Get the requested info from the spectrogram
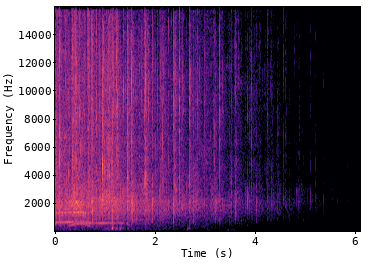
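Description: Audience applauding, the clapping thinning and fading away to silence about five seconds in.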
